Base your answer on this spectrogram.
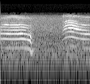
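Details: Two clear meows from a village cat giving birth, the first held steady then dropping at its end, the second rising after a brief gap, both bright with stacked harmonics.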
